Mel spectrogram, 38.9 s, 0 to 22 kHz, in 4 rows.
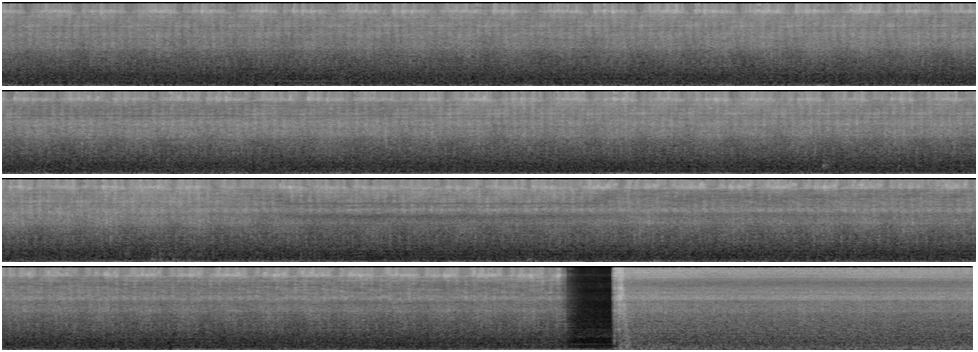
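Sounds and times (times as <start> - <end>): pressure cooker hissing steam: 0.0 - 38.9.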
